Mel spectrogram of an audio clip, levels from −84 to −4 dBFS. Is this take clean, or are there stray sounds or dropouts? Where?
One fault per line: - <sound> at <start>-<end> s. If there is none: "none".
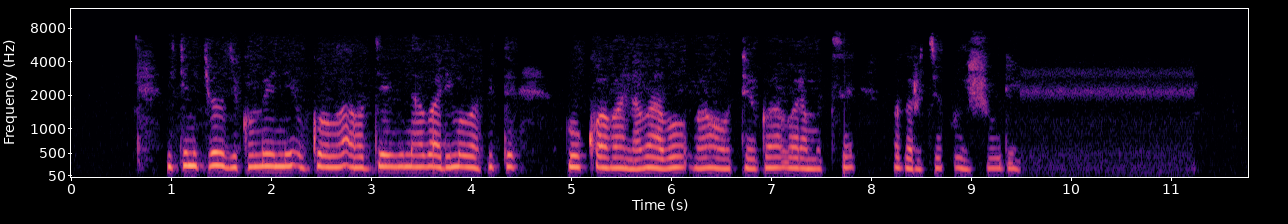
none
